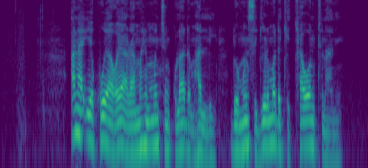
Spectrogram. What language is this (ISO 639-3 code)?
hau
